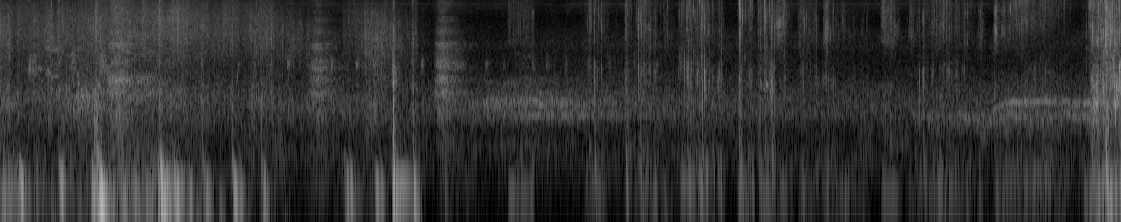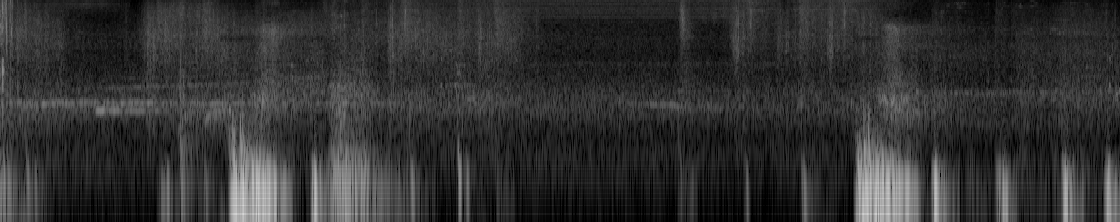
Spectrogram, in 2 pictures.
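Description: Footsteps rustle through dense leafy plants.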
